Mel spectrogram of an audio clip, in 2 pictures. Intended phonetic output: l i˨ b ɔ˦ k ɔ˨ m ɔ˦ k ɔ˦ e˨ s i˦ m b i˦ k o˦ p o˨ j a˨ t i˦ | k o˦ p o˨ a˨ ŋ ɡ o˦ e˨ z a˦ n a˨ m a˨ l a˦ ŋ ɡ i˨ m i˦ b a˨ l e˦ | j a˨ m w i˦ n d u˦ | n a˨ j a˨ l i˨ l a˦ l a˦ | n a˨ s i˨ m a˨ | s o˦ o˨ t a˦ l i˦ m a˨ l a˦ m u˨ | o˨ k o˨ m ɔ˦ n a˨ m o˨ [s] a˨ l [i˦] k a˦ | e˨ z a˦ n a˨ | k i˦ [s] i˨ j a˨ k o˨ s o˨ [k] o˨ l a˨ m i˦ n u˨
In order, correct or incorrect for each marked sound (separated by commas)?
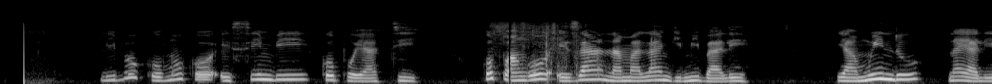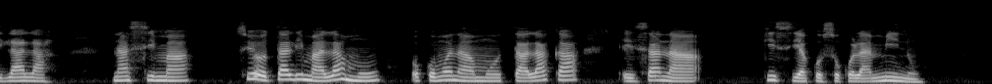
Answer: incorrect, incorrect, correct, correct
